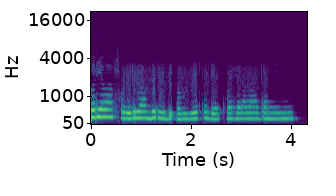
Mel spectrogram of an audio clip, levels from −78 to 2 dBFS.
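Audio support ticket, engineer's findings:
Bluetooth SBC bit pool drop, 0.48 to 3.54 s. Speech turns dull and gritty as the upper sub-bands starve. Likely a congested link forcing the encoder down, fitting a bit pool cut from 31 to 6, near 55 kbps, with coarse quantisation.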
